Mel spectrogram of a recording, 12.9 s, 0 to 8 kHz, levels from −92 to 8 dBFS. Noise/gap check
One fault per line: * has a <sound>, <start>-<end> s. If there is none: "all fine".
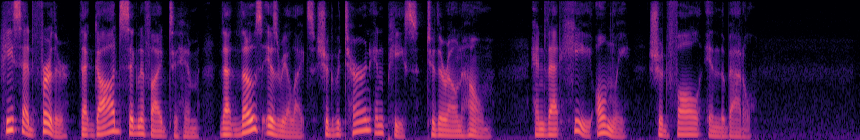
all fine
